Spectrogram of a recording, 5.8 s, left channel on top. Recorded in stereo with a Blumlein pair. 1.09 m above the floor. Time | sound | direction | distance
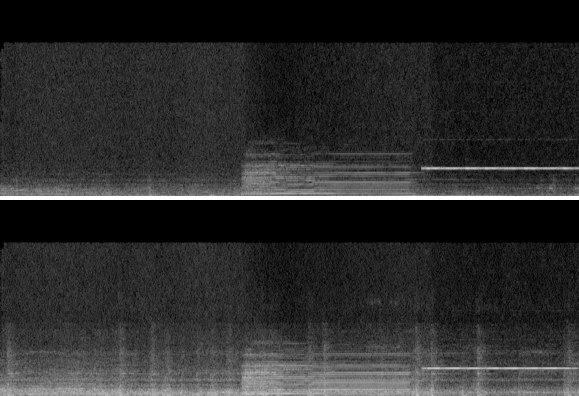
2.4 | a violin | 60° right | 1.3 m
4.2 | an alarm | 15° left | 9.5 m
